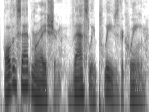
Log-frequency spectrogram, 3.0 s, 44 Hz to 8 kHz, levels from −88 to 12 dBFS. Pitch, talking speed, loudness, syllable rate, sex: 100 Hz, 140 wpm, -17 LUFS, 4.5 syllables/s, male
